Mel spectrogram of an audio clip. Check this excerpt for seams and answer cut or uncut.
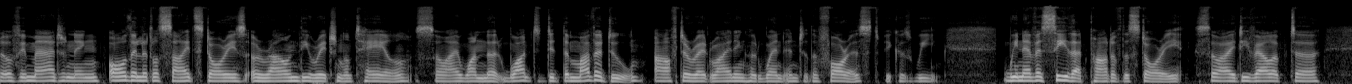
cut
